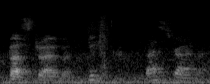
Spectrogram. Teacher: There's a stress on bus.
